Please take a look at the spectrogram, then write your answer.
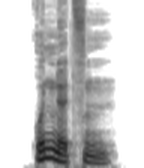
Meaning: strong dative masculine/neuter singular of unnütz
- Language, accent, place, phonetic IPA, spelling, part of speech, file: German, Germany, Berlin, [ˈʊnˌnʏt͡sm̩], unnützem, adjective, De-unnützem.ogg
